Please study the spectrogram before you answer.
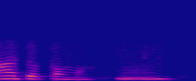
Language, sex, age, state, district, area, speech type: Telugu, female, 18-30, Andhra Pradesh, Palnadu, urban, conversation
